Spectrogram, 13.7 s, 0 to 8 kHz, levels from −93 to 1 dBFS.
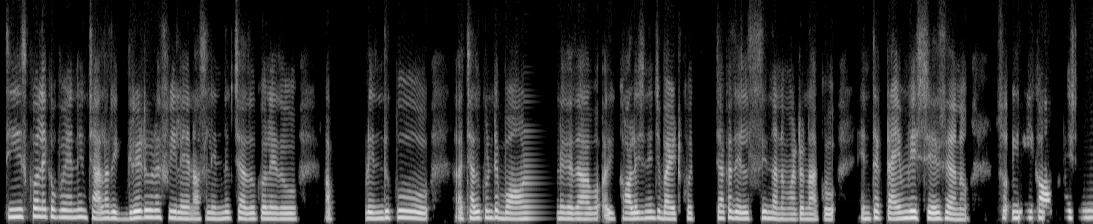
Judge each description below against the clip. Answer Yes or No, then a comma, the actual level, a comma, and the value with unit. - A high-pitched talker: Yes, high, 215 Hz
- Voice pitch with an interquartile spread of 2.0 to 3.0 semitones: Yes, narrow, 2.6 semitones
